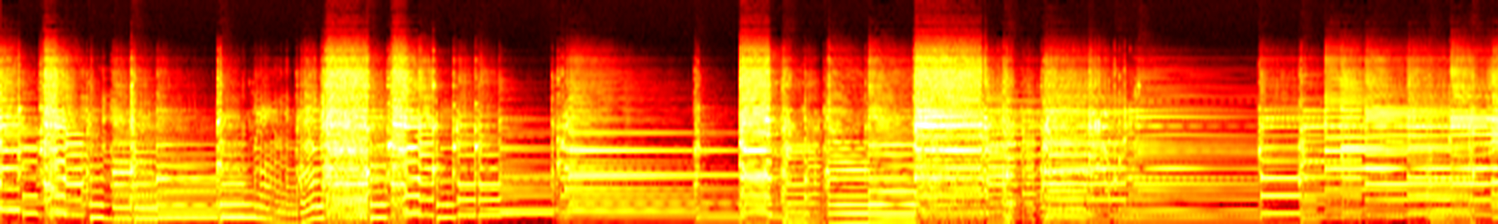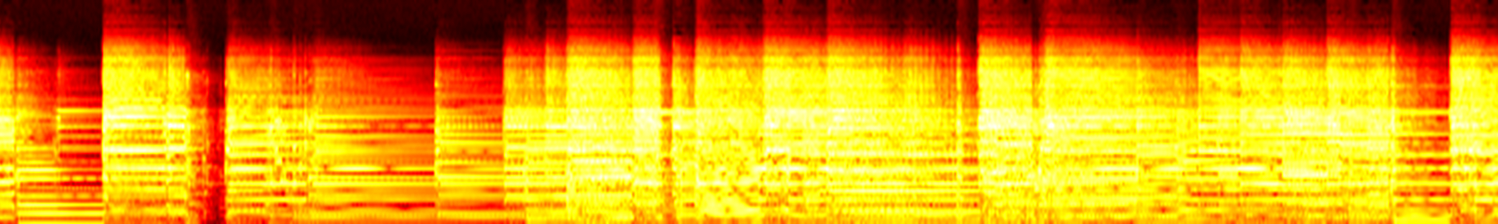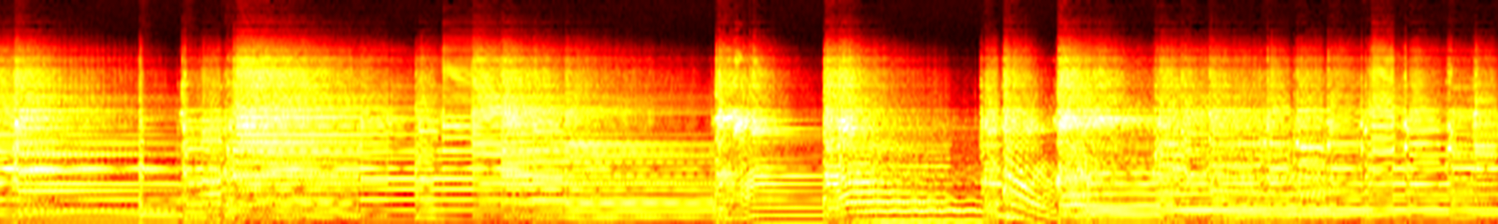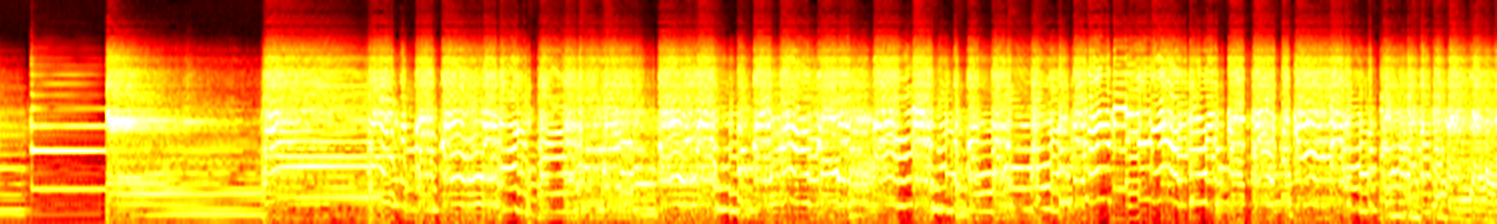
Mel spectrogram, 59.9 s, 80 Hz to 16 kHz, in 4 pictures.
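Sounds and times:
overdriven electric guitar lead: 0.0s - 59.9s.

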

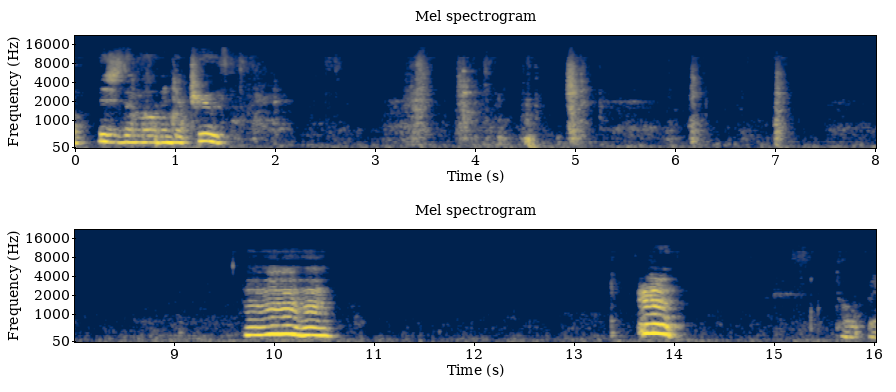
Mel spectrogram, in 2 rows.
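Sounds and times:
person humming: 9.6s - 10.7s.

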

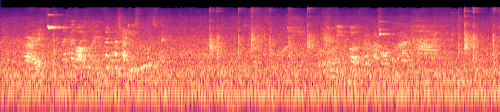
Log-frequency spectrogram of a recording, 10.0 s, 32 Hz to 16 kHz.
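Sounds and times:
ping-pong ball hits: 4.1s - 6.4s, 9.2s - 10.0s.

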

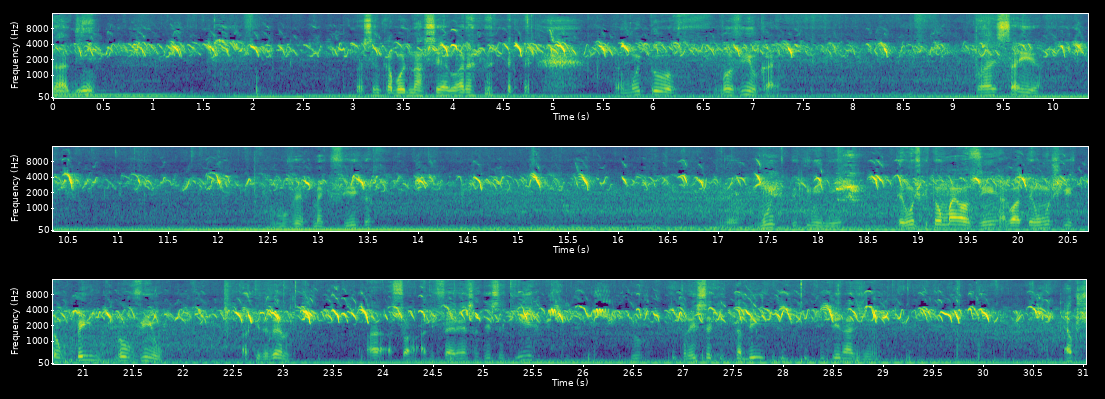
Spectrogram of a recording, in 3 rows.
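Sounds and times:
chicks peeping: 0.0s - 31.0s
steady low hum: 0.0s - 31.0s.

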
